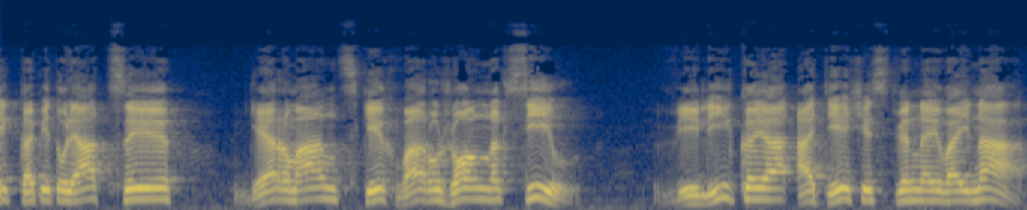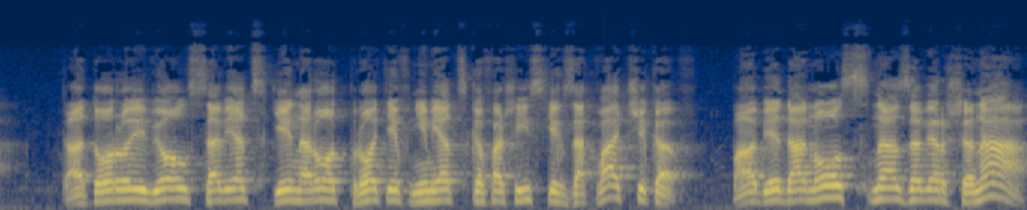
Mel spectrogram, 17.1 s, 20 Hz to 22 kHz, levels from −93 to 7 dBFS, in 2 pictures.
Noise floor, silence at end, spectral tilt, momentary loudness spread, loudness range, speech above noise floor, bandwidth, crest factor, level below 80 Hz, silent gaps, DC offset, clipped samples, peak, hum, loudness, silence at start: -55 dBFS; 0 s; -5 dB/octave; 6 LU; 2 LU; 40 dB; 10 kHz; 14 dB; -58 dBFS; none; under 0.1%; under 0.1%; 0 dBFS; none; -14 LUFS; 0 s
